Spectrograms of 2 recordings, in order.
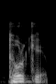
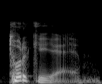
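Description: First: The name is said with two syllables. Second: The name is said with three syllables. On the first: This is the old name. "they don't say turkey anymore" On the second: This is the name the country now wants. "They want to say Turkey-yay"

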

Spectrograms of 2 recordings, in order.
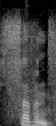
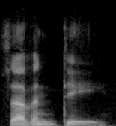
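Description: First: The t is said as a clear t sound. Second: The t is said like a soft d sound. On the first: "I'm pronouncing my T like I'm British" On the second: "In America, we pronounce it with a D"

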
